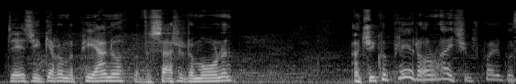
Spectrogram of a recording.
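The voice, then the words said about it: Hint of a Cockney accent. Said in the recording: “Sometimes you can just hear the hint of a Cockney accent.”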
